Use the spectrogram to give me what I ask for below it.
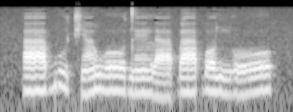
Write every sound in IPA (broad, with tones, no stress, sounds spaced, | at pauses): aː˧ b u˦˨ t͡ʃ ã˨˦ w oː˦ d ɛ̃˧ l a˨ ɓ a˦ ɓ ɔ˧ ɲ oː˨˦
